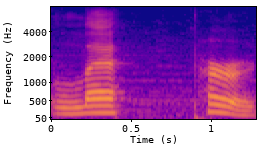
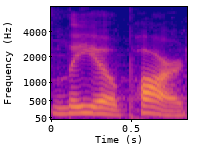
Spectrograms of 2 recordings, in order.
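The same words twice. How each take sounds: First: The O is silent, like lepperd. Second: The O is sounded, like lee-oh-pard. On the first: "why is it leopard?" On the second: "it should be pronounced leopard"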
